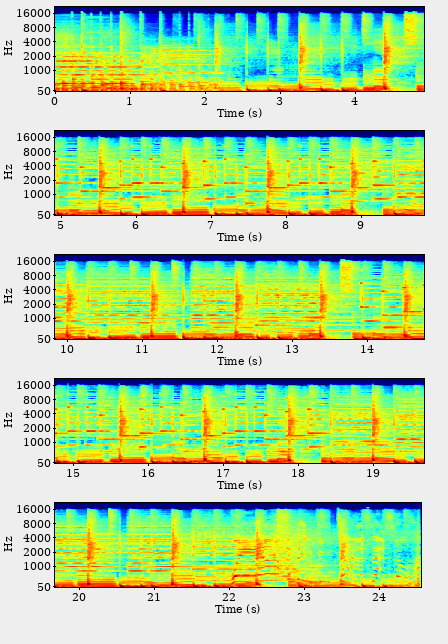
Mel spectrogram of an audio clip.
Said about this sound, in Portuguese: Mas vamos ouvir um trechinho de … do …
